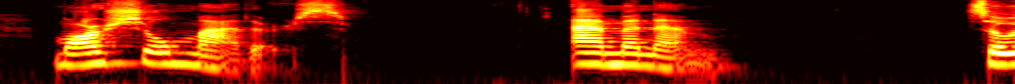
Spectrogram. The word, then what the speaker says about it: Eminem: Number 10, Eminem. Like the candy, but without the S at the end? Yes, exactly. Eminem.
